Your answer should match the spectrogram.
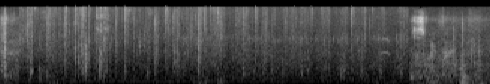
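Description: Footsteps walking over packed snow and then brick paving: an irregular run of light crunches and scuffs, with a louder burst a little before the end.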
